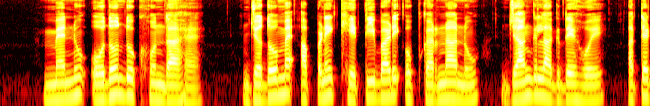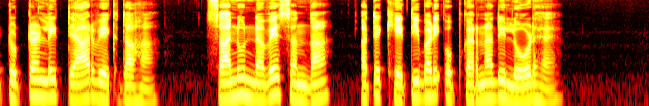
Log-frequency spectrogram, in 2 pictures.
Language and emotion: Punjabi, sad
